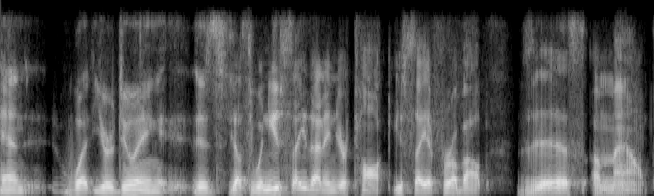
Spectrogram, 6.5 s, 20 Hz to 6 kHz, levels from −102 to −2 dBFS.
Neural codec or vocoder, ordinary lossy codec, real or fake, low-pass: vocoder, 44.1 kHz, 128 mel bands every 512 samples, BigVGAN v2; Opus, 64 kbps; fake; 5.4 kHz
